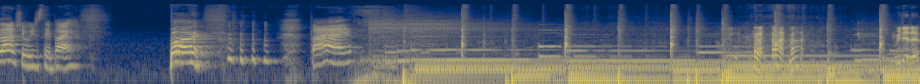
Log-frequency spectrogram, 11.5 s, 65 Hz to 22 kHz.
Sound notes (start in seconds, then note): 2.7 laughs; 4.5 casual downtempo music; 9.0 laughing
